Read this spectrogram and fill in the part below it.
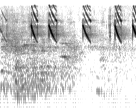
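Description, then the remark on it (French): A bird being stroked gives five short, bright clucking chirps in quick, uneven bursts, each one sliding downward in pitch, over a soft background hum. “Et merci à l'oiseau.”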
